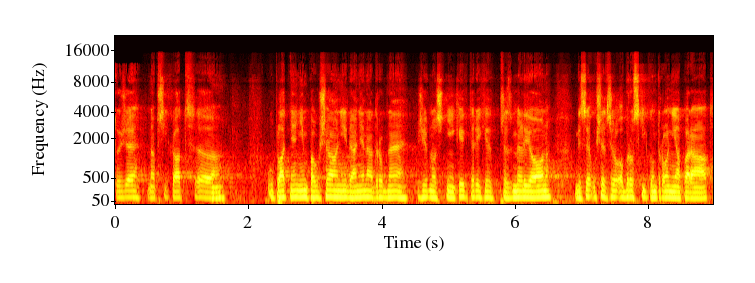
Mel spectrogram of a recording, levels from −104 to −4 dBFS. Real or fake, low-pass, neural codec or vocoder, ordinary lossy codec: real; 14.4 kHz; none; Opus, 16 kbps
